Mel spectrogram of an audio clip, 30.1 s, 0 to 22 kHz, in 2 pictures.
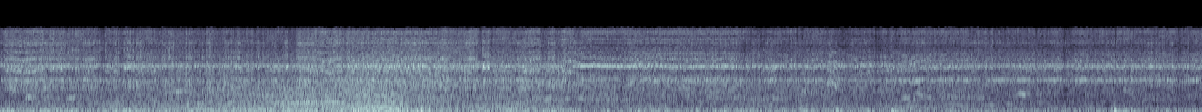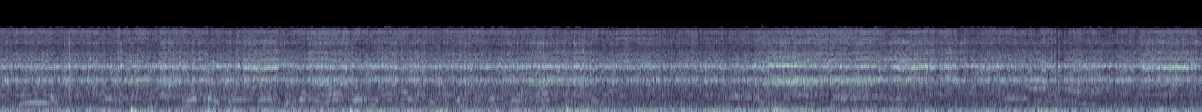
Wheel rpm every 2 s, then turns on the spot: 230, 230, 230, 220, 160, 150, 160, 160, 160, 160, 160, 160, 160, 160, 160.
none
